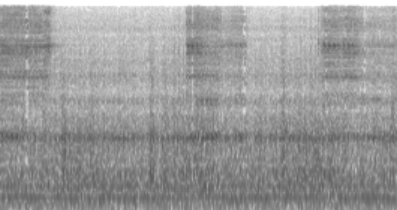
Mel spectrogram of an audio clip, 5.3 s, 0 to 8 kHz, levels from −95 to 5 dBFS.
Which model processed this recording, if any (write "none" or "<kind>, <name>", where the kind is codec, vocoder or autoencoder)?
none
